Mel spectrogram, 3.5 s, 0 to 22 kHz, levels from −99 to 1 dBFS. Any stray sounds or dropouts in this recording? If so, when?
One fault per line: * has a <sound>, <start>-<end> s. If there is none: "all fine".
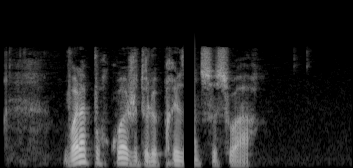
* has a dropout, 1.8-2.0 s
